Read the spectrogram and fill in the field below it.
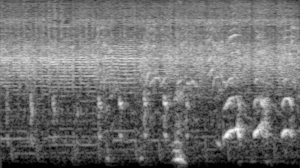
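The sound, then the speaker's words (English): A parrot makes a run of short, warbling squawks and chirps, some almost laugh-like, rising in strength toward the end over a steady background hiss. “How are they getting the parrot to make these noises?”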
